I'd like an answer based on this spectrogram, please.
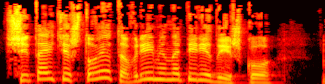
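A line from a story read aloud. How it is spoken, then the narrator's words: Cheerful announcement. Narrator (Russian): бодро объявила она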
